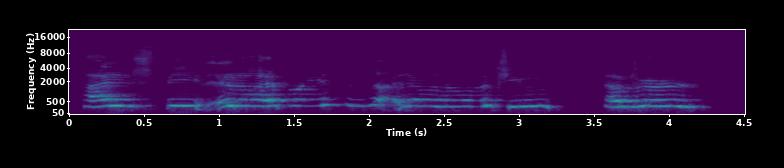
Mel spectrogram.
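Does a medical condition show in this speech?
Yes: cerebral palsy, quadriplegia; born 2.6 pounds at University of Michigan Hospital Ann Arbor, cannot use arms, legs; speech recognition since 1994, throat dries while talking, drinks and breaks clear throat, nurse helps; self-described clear voice, dry throat during talk, hosts want to understand better.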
